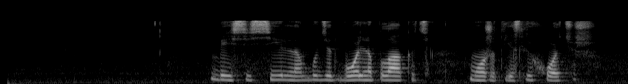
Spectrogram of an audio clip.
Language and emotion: Russian, neutral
